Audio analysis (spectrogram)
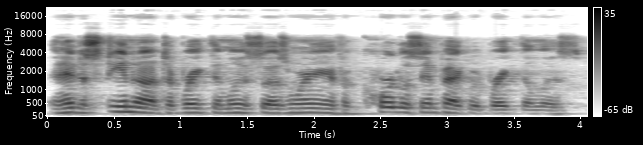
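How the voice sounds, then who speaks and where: A man's voice: fairly high pitch, quick pace, lo-fi sound. A man hosting a casual live stream, reading and answering viewer comments in a rambling, easygoing way. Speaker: host.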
